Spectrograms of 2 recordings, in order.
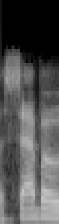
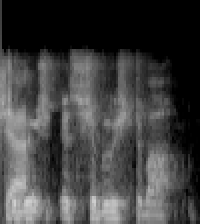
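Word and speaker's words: Shabooh Shoobah: And it's interesting to look at this list because INXS 1980, Underneath the Colors 1981, is it Sabo? I don't know how you pronounce that. – It's Shabushaba.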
